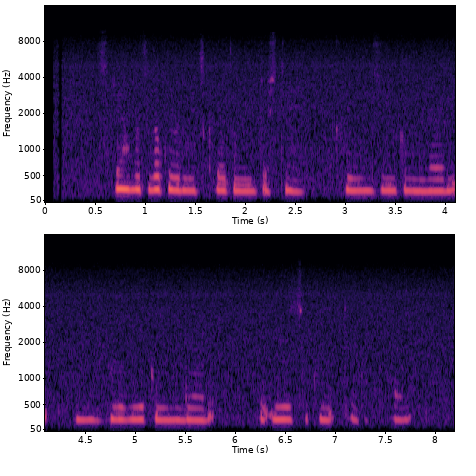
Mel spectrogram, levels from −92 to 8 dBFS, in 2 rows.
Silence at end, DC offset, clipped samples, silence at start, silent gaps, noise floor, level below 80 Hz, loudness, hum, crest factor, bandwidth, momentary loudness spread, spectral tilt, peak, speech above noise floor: 0.45 s; under 0.1%; under 0.1%; 0.55 s; none; -59 dBFS; -88 dBFS; -36 LUFS; none; 18 dB; 8.8 kHz; 16 LU; -7 dB/octave; -18 dBFS; 23 dB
